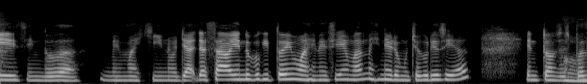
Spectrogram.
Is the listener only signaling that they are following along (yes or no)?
yes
